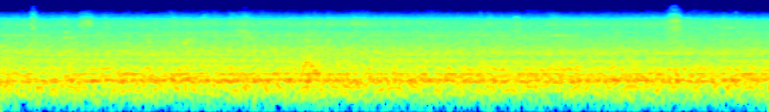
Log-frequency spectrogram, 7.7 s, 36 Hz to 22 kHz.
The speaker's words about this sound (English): As the nice man has said, we're on train 707.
